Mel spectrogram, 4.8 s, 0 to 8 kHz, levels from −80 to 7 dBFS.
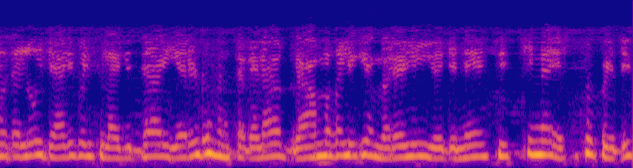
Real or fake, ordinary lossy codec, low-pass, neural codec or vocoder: fake; none; 7.2 kHz; codec, 44.1 kHz, 2.6 kbps, SNAC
